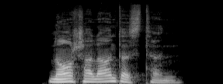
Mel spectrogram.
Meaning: 1. superlative degree of nonchalant 2. inflection of nonchalant: strong genitive masculine/neuter singular superlative degree
- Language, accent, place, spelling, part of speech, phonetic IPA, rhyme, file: German, Germany, Berlin, nonchalantesten, adjective, [ˌnõʃaˈlantəstn̩], -antəstn̩, De-nonchalantesten.ogg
